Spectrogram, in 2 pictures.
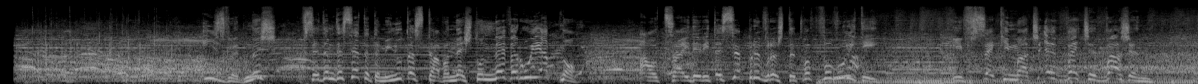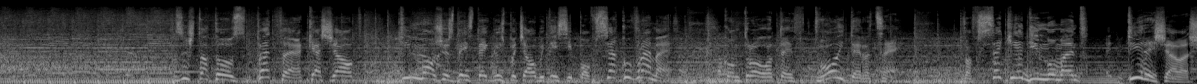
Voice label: bulgarian tv shows

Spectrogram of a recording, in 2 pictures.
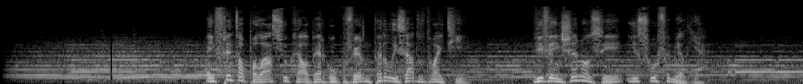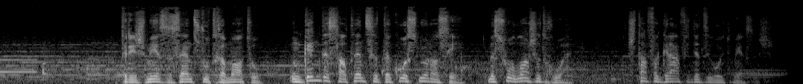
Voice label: portuguese documentaries

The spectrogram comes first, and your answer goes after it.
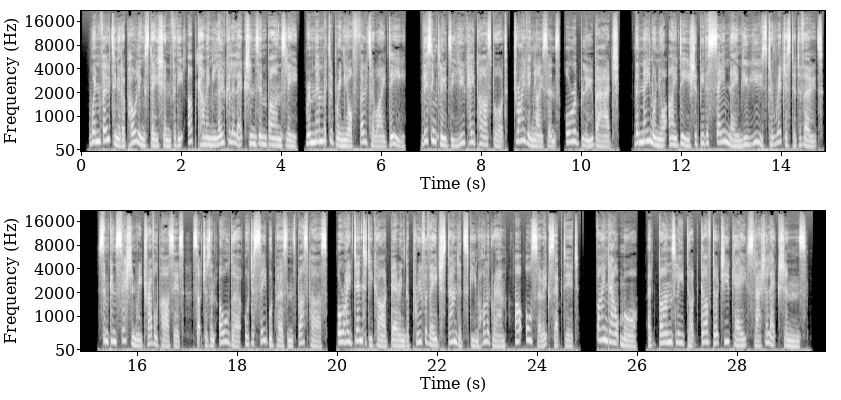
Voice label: english british political ads

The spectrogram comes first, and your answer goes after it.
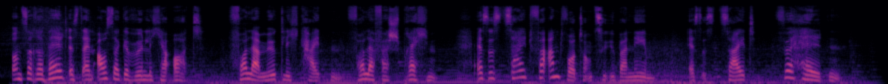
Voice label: German movie trailers; german voice actors

